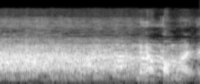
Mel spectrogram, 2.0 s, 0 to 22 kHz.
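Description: A man's long, loud yell of pain as he passes a kidney stone, heard through a shared video-call stream with a sitcom laugh track under it. It stops about 1.4 seconds in.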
